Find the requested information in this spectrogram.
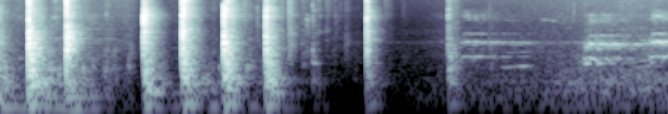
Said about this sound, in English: My arrival at this next church has set off the Canada geese, which are down on the pond below the church.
